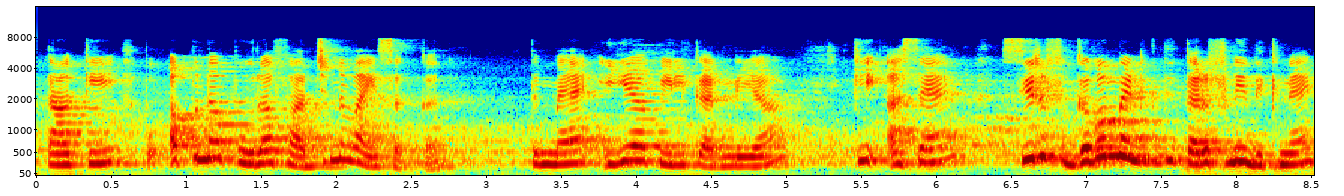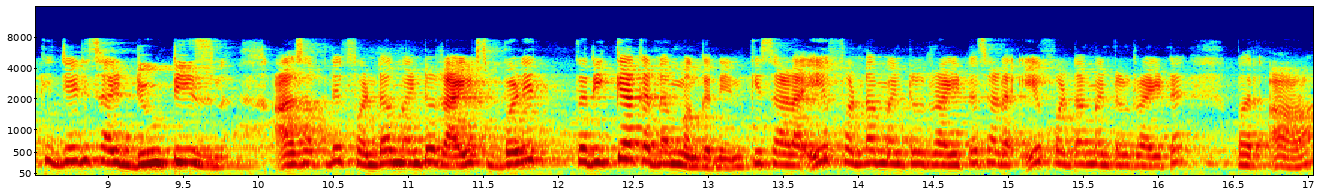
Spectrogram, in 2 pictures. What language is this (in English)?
Dogri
